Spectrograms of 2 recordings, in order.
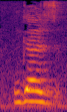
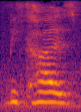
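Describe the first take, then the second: No difference in how they are said.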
